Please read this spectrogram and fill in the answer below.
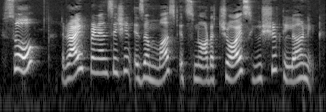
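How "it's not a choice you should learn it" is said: normal talking voice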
